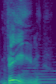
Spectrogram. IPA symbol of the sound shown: eɪ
